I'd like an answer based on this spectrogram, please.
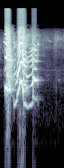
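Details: Husky puppy Zoey vocalizing back at her owner indoors with three quick, rising-and-falling yowling syllables, rough and rubbery, like a short spoken phrase, ending abruptly with quiet afterward.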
